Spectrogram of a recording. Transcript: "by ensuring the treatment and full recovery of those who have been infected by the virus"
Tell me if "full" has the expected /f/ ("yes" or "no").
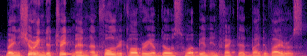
yes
